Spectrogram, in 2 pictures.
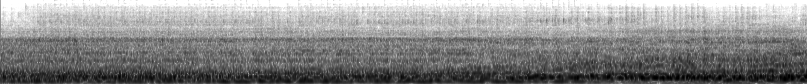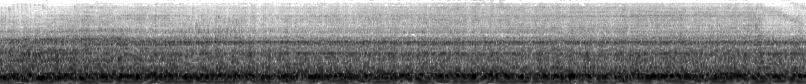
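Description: Experimental electronic drone music from a chain of effects pedals played through a small amplifier: a dense, unbroken stack of held tones. It swells a little louder and brighter about eight seconds in.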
